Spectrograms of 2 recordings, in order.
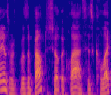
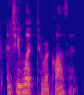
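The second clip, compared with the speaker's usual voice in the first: ordinary delivery, nothing marked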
